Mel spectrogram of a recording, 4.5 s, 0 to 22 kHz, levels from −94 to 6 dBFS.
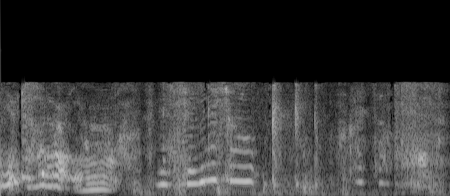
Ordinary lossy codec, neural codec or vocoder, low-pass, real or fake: AAC, 16 kbps; codec, 16 kHz, 16 kbps, FunCodec, trained on LibriTTS, 50 frames a second; 7.2 kHz; fake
